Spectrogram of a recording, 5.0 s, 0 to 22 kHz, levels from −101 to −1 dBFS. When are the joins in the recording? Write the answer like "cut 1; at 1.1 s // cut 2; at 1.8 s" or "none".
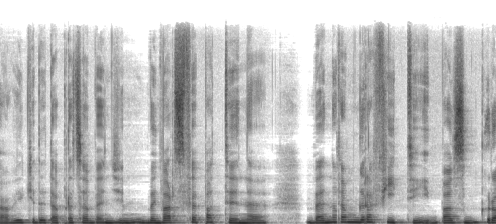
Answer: cut 1; at 1.2 s // cut 2; at 1.6 s // cut 3; at 3.4 s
